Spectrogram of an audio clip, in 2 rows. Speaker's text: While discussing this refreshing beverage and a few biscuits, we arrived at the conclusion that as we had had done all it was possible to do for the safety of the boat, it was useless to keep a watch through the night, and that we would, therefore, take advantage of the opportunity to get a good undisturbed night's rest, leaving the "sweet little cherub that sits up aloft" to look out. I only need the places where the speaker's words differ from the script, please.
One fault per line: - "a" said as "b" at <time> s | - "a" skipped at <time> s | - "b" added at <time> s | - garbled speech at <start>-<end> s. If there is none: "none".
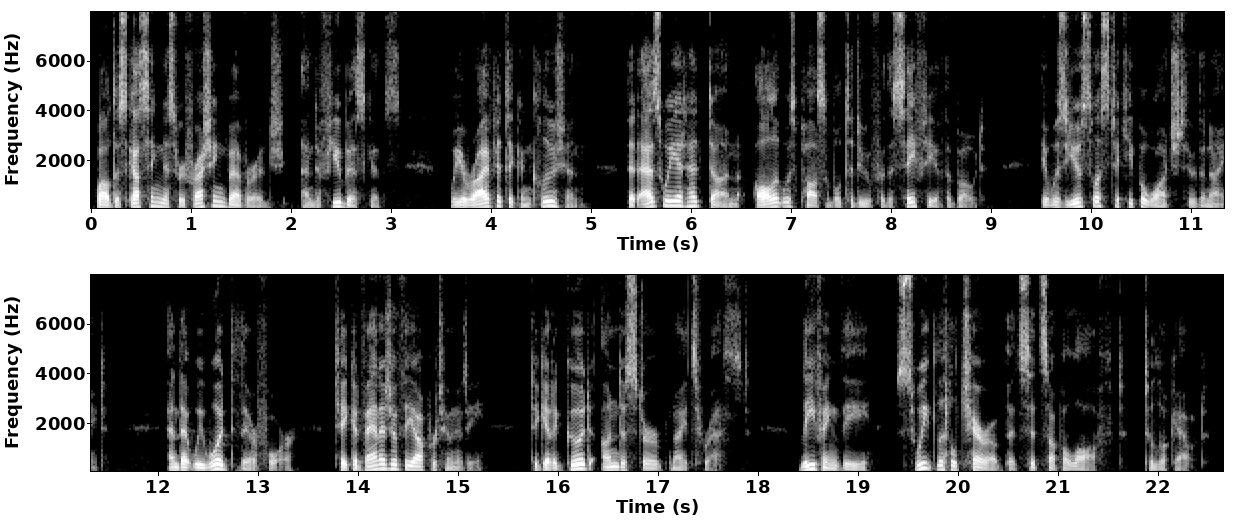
none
